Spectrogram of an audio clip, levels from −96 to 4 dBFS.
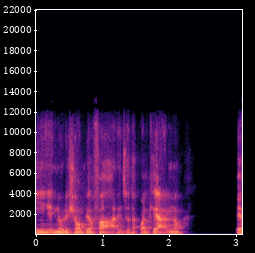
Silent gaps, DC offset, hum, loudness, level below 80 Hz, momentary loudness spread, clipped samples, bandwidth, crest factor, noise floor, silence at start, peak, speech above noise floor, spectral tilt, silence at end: none; under 0.1%; none; -21 LUFS; -62 dBFS; 9 LU; under 0.1%; 12 kHz; 18 dB; -85 dBFS; 0 s; -4 dBFS; 63 dB; -5 dB/octave; 0 s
